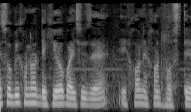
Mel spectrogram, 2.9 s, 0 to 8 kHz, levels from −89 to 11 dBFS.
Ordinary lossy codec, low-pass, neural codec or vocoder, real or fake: MP3, 32 kbps; 7.2 kHz; none; real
